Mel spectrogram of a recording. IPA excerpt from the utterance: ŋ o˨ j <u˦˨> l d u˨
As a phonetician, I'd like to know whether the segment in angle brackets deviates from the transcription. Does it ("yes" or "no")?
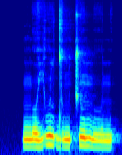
no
